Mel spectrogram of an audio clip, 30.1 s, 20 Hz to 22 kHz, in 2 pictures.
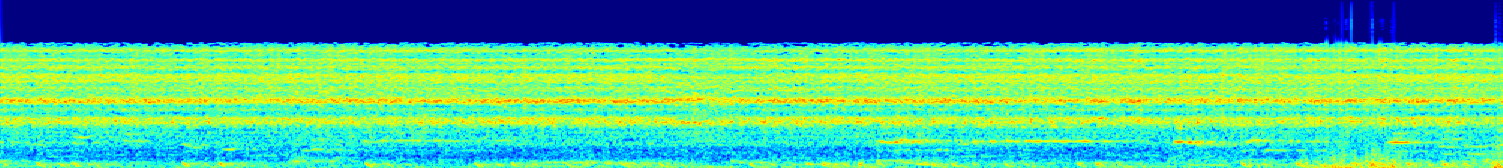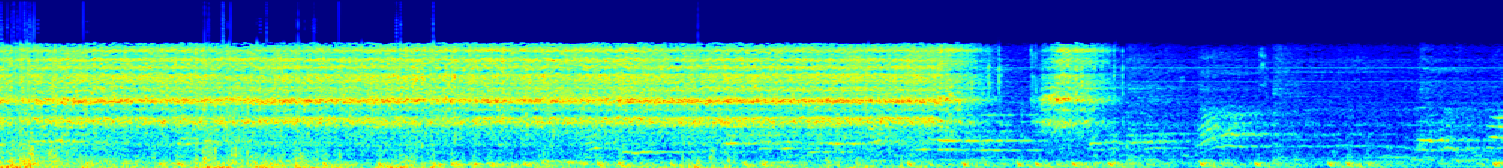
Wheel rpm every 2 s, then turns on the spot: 160, 160, 160, 160, 160, 160, 160, 160, 160, 160, 160, 160, 60, 10, 0.
none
